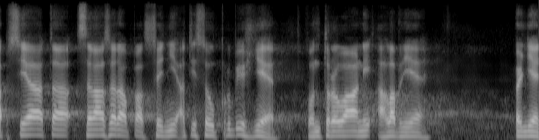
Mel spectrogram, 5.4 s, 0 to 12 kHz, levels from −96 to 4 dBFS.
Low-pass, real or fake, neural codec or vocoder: 10.8 kHz; fake; codec, 24 kHz, 1.2 kbps, DualCodec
